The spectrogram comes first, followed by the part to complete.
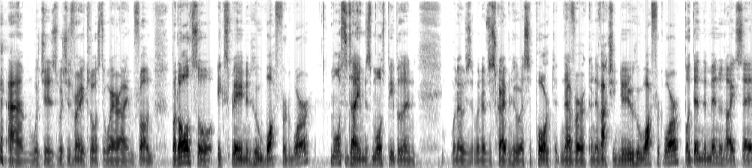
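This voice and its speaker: Someone speaks at a fairly quick pace in an Irish accent. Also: man, fairly low pitch for a man, ordinary pitch variation. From Ireland, Cork. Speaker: football fan. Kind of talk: podcast interview. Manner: halting, many repeated words.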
